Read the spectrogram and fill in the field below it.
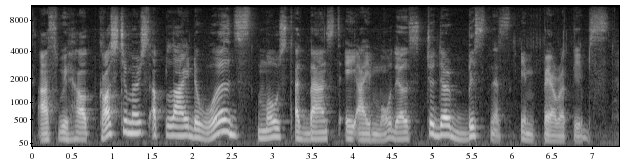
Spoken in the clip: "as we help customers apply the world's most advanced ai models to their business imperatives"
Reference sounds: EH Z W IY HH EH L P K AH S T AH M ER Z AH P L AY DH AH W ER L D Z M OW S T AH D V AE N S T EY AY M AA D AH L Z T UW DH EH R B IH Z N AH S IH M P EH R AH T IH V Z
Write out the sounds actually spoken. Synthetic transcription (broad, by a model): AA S W IY HH EH L P K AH S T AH M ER S AH P L AY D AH W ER L D S M OW S T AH D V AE N S T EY AY M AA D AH L S T UW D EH R B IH S N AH S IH M P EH R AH T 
